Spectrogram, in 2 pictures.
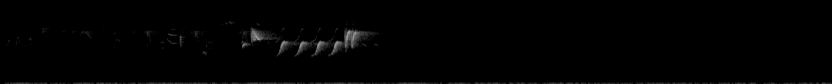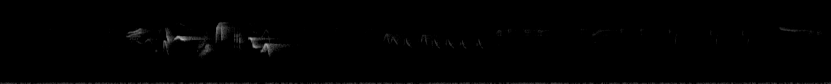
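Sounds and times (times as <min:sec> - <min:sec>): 
common nightingale song: 0:00.0 - 0:16.6.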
